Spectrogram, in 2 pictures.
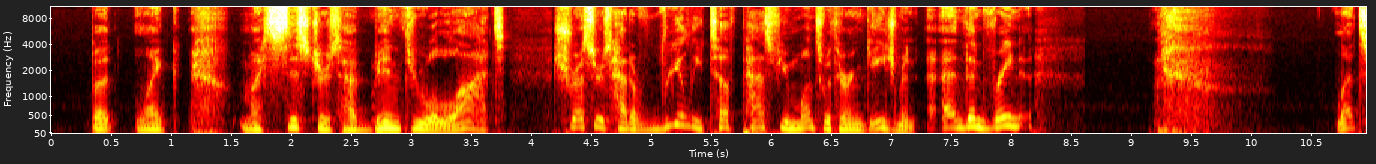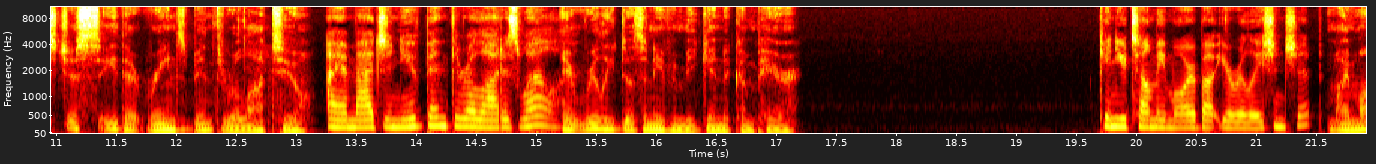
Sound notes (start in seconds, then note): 9.2 sighs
